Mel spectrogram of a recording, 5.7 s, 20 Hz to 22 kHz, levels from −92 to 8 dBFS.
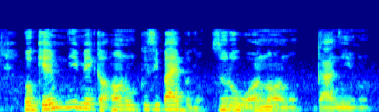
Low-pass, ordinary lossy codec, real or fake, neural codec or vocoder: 7.2 kHz; none; real; none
